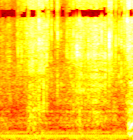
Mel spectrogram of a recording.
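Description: Plastic bag crinkling faintly as a bagged pocket knife is worked into a damp leather holster for wet-molding.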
